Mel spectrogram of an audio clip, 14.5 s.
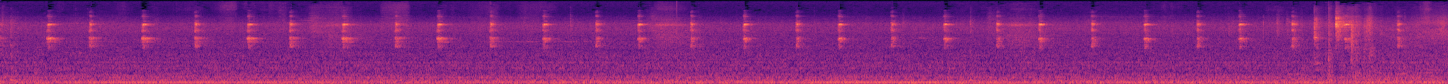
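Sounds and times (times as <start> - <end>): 
turn signal ticking: 0.0 - 14.4.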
